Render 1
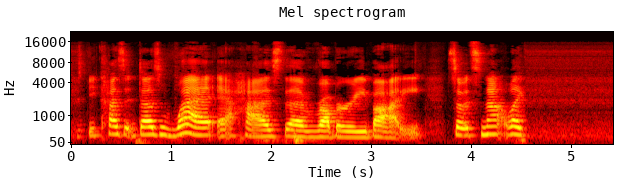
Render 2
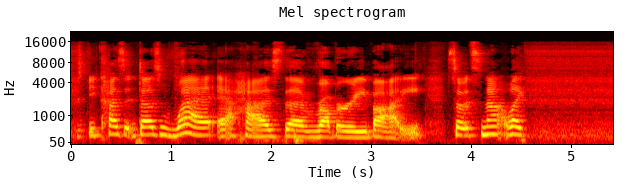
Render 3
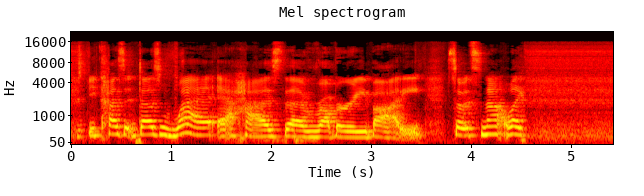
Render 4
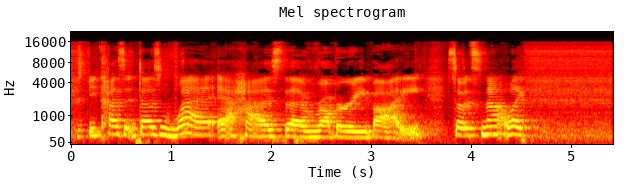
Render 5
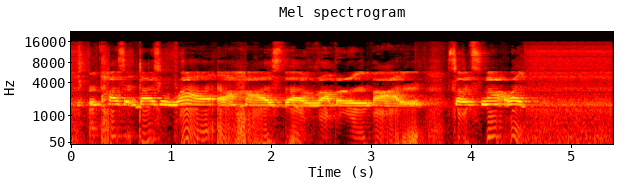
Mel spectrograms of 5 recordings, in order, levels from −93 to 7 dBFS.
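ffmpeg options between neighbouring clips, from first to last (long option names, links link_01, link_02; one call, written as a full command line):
ffmpeg -i in.wav -filter_complex "[0:a]acrossover=split=1000|2000[link_01][link_02][link_03];[link_01]acompressor=threshold=-28dB:ratio=4[link_04];[link_02]acompressor=threshold=-40dB:ratio=4[link_05];[link_03]acompressor=threshold=-40dB:ratio=4[link_06];[link_04][link_05][link_06]amix=inputs=3:normalize=0,volume=7.5dB" out.wav
ffmpeg -i in.wav -af "alimiter=limit=-20dB:level=0:latency=1:release=14,volume=5dB" out.wav
ffmpeg -i in.wav -filter_complex "[0:a]asplit=2[link_01][link_02];[link_02]adelay=89,lowpass=frequency=4600:poles=1,volume=-16dB,asplit=2[link_03][link_04];[link_04]adelay=89,lowpass=frequency=4600:poles=1,volume=0.5,asplit=2[link_05][link_06];[link_06]adelay=89,lowpass=frequency=4600:poles=1,volume=0.5,asplit=2[link_07][link_08];[link_08]adelay=89,lowpass=frequency=4600:poles=1,volume=0.5[link_09];[link_01][link_03][link_05][link_07][link_09]amix=inputs=5:normalize=0,volume=5.5dB" out.wav
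ffmpeg -i in.wav -af "afftfilt=real='real(if(lt(b,272),68*(eq(floor(b/68),0)*2+eq(floor(b/68),1)*0+eq(floor(b/68),2)*3+eq(floor(b/68),3)*1)+mod(b,68),b),0)':imag='imag(if(lt(b,272),68*(eq(floor(b/68),0)*2+eq(floor(b/68),1)*0+eq(floor(b/68),2)*3+eq(floor(b/68),3)*1)+mod(b,68),b),0)':win_size=2048:overlap=0.75,volume=-6dB" out.wav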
